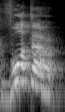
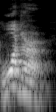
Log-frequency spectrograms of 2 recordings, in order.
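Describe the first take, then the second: First: It is said with V, a Russian R and э. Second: It is said with an American pronunciation. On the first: The speaker calls it wrong. "это не русское произношение, это неправильное произношение" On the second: The speaker calls it right. "Есть американское произношение"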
